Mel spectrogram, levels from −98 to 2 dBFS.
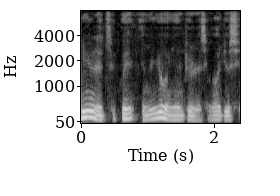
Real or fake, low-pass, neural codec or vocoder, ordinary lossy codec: fake; none; codec, 16 kHz, 2 kbps, FunCodec, trained on Chinese and English, 25 frames a second; none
